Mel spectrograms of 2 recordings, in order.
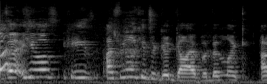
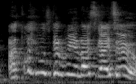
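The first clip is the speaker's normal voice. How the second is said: laughing; 12 semitones higher, 7 dB louder, faster than usual. Real, not acted. Laughing while saying it.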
